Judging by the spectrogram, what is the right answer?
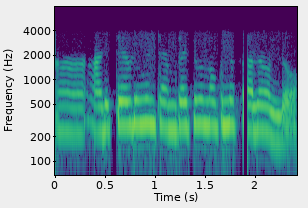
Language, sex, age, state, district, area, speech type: Malayalam, female, 30-45, Kerala, Kozhikode, urban, conversation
